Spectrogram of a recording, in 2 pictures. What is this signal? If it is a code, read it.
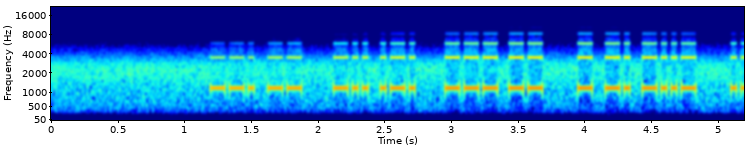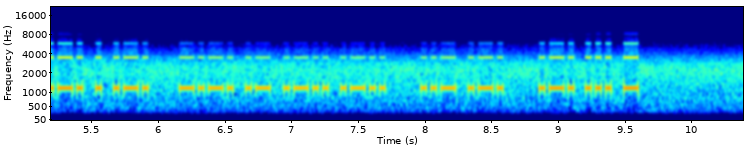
Morse code, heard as a keyed tone, hand-sent with a paddle, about 32 wpm, 1160 Hz. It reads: GM DR OM TNX FER CALL UR RST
